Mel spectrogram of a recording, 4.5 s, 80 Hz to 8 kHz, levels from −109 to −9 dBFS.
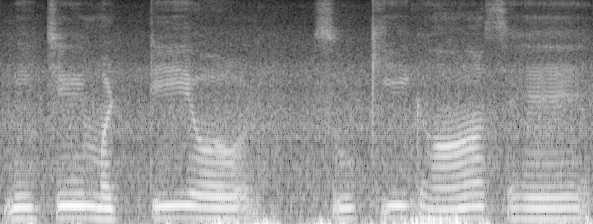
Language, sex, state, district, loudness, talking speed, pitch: Hindi, male, Maharashtra, Mumbai Suburban, -17 LUFS, 80 wpm, 145 Hz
